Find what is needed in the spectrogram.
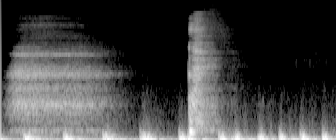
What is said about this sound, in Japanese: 肩、こうやってトントンってしていくの。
